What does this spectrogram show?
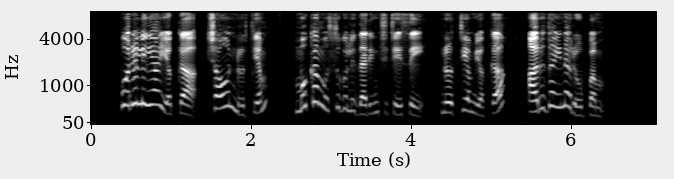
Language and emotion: Telugu, neutral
